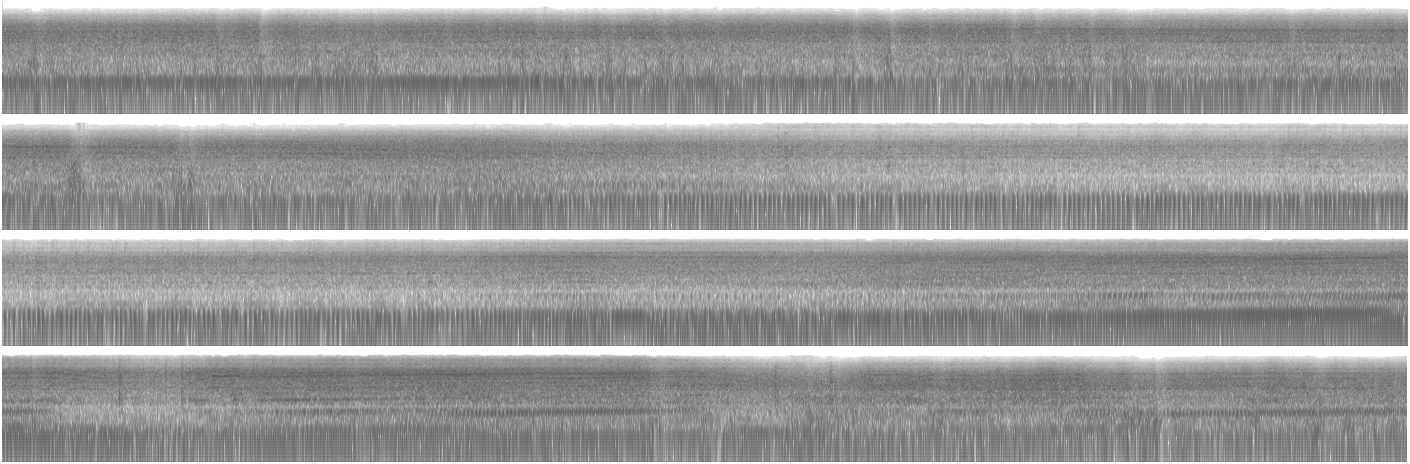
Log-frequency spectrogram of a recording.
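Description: Motorcycle engine running while riding, steady at first, then rising in pitch several times with sudden drops between during the second half as the bike accelerates.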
